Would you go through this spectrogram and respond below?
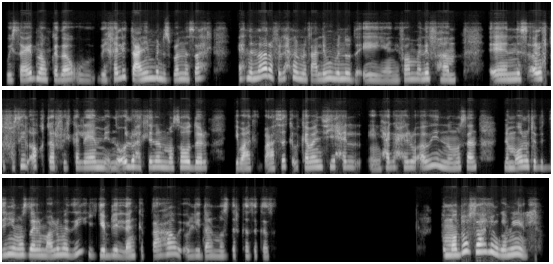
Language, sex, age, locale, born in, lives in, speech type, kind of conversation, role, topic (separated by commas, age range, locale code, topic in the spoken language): Arabic, female, 20-24, ar-EG, Egypt, Portugal, conversation, podcast, guest, إزاي تخلي التعلّم ممتع ويفضل مستمر؟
